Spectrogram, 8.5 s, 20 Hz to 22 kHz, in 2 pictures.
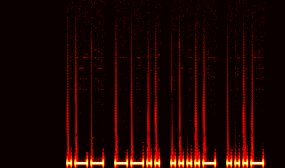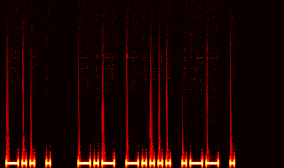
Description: Morse code, heard as a keyed tone, about 21 wpm, 700 Hz. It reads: WZ4V DE K6WE
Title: USA Callsign DE Callsign - 4 Characters - 20wpm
